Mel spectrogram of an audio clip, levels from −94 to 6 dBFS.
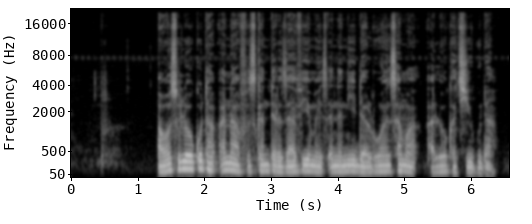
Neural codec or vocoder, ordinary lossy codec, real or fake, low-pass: none; none; real; none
